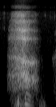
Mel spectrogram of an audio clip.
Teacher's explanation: the American H doesn't have any sound, any voicing like or any way you might make it. It's just air, like a sigh.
